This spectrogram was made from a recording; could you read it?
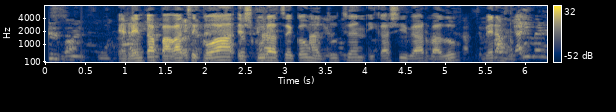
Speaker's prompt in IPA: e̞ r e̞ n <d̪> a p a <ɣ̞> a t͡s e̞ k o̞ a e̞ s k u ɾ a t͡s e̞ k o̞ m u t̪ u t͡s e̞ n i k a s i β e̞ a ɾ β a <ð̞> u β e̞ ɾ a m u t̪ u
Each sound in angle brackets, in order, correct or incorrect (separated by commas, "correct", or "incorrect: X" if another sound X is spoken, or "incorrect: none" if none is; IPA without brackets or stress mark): incorrect: t̪, correct, correct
